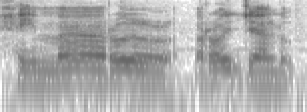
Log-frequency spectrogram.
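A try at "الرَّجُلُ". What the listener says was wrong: Ar-rajulu. Iya, ar-rajulu ya, laki-laki, ar-rajulu ya, bukan rojali, bukan. Ya, rajulu. Rajul ya, rajul. Bukan rojali, rajul.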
